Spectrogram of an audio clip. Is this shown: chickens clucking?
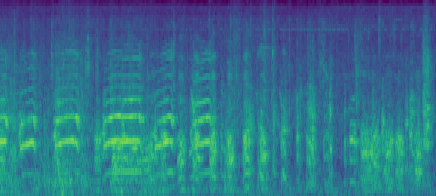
yes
